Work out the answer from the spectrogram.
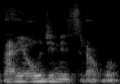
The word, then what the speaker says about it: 디오게네스: 이 모든 것이 지금 디오게네스 다이오지니스라고 발음한 디오게네스의 그 말이었습니다.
